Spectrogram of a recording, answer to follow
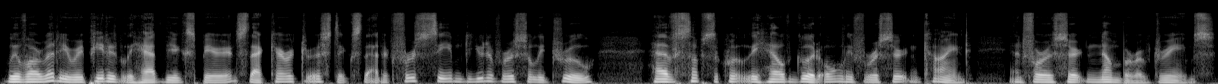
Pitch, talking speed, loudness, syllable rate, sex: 110 Hz, 155 wpm, -18 LUFS, 5.0 syllables/s, male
